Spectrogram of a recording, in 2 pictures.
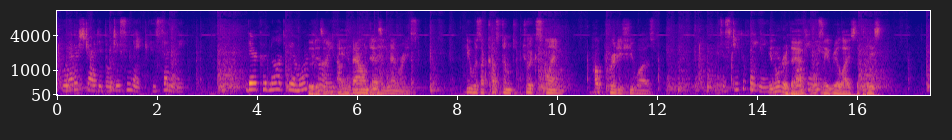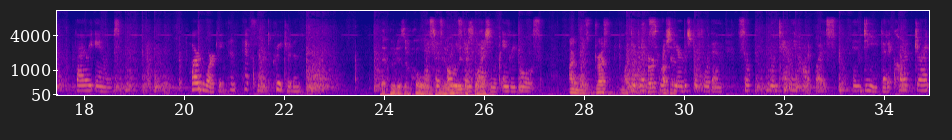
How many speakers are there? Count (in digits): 4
